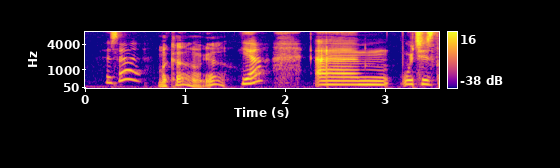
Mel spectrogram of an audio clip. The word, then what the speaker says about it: Macau: I always pronounce this one wrong. Macau? Is that? Macau, yeah.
